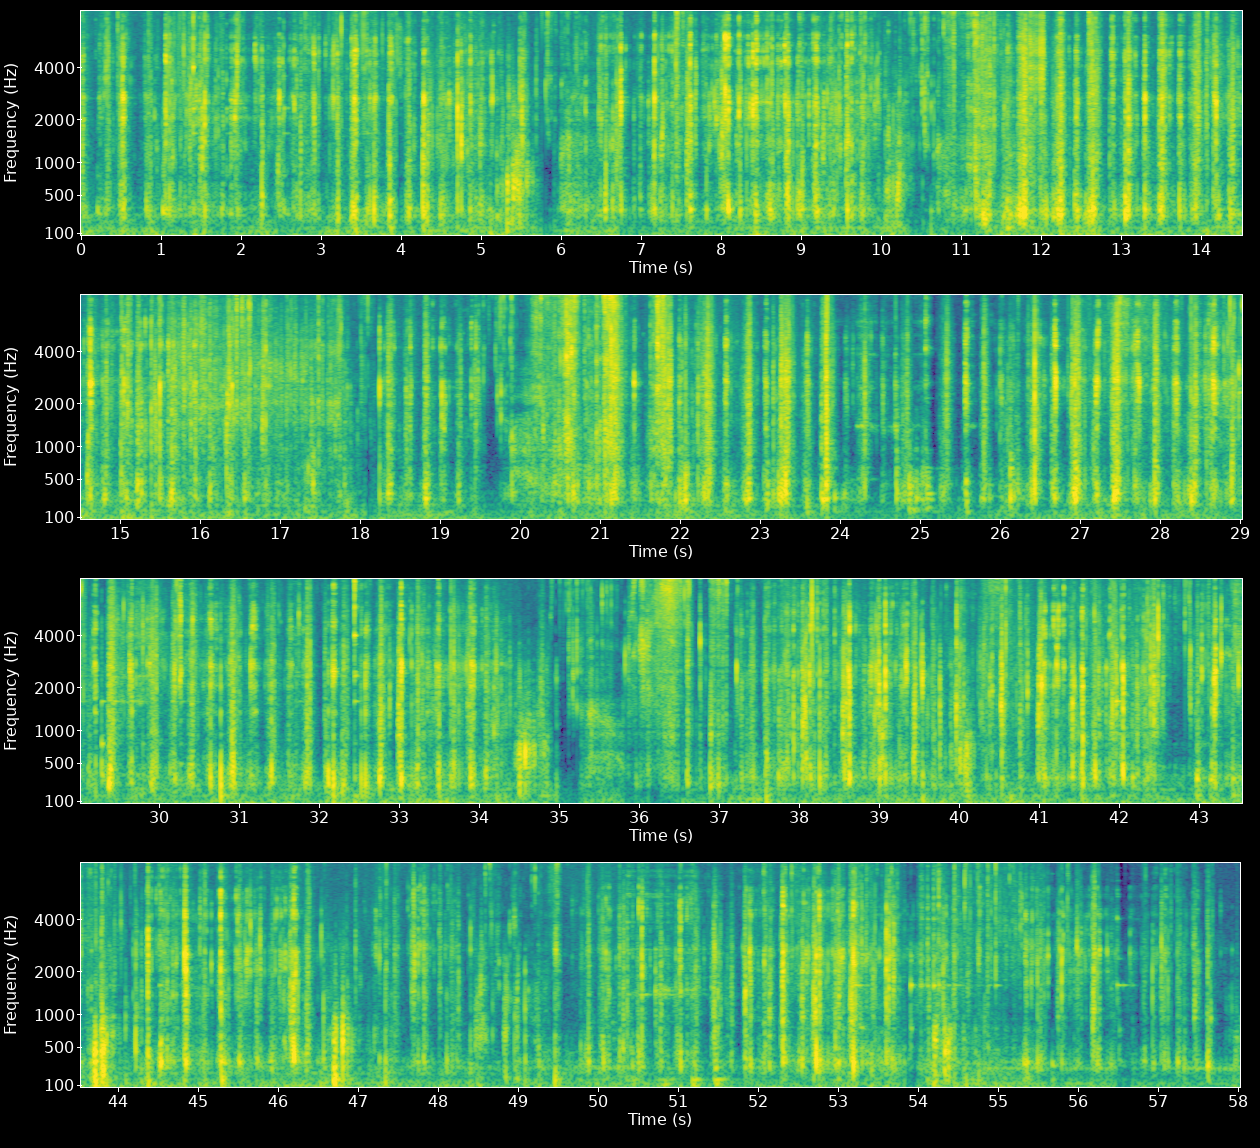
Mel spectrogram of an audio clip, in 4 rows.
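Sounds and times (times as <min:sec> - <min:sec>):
wet chewing and crunching: 0:00.0 - 0:58.0.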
